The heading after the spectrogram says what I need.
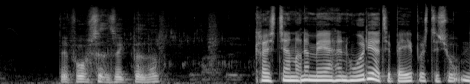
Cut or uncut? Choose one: cut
